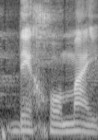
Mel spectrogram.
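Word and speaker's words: δέχομαι: griego es la palabra de jomay se escribe de chomay Acuérdate que en griego ch suena como J de hecho May y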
